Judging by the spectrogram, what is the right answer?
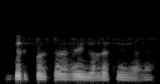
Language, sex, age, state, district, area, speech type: Dogri, male, 30-45, Jammu and Kashmir, Udhampur, rural, conversation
